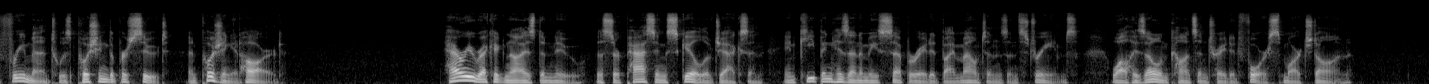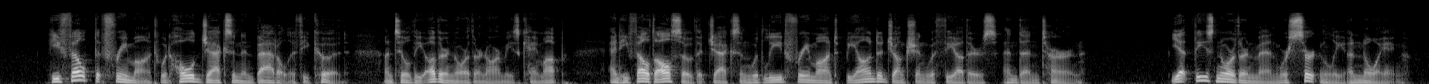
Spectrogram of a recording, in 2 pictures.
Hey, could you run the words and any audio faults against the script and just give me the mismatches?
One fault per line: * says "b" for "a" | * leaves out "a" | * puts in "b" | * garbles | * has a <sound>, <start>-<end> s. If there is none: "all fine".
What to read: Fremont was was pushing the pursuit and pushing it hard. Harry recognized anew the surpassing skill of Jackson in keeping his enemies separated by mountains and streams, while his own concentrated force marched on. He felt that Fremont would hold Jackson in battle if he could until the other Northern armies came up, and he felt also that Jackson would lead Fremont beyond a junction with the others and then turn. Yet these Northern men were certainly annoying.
* leaves out "was"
